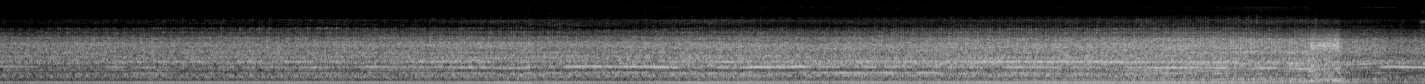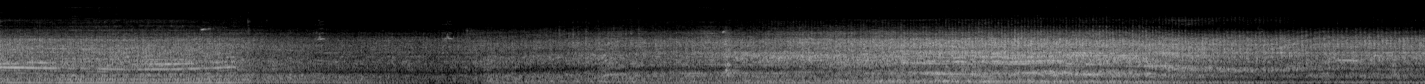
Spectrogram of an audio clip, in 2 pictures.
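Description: Massey Ferguson 385 tractor's four-cylinder diesel engine running under load while pulling a tine cultivator through the soil. It grows louder as the tractor comes close, fades a little past the middle as it moves off, then builds again as it comes back. A brief thump about halfway through.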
